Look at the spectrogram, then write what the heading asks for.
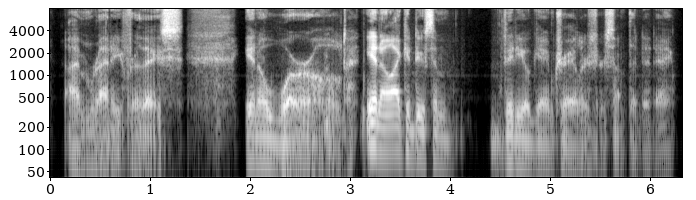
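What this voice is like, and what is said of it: Unusually deep voice. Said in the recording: “I could do some really deep voice stuff today”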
